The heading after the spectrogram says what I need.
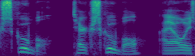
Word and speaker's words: Skubal: big one you mentioned Tariq skubal or sorry it's technically TK scoel TK skubal I always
